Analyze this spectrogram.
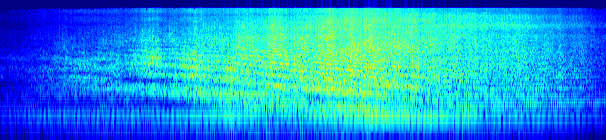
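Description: A helicopter flying past. It swells up from silence, is loudest about halfway through, then fades away, its pitch falling as it passes.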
